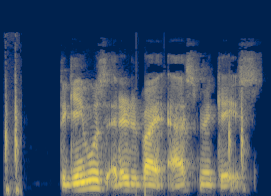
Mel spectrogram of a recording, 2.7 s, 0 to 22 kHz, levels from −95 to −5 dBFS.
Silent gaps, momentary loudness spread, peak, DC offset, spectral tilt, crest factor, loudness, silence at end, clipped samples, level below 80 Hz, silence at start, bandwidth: none; 13 LU; -2 dBFS; under 0.1%; -5.5 dB/octave; 18 dB; -19 LUFS; 0.15 s; under 0.1%; -56 dBFS; 0.05 s; 10.5 kHz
